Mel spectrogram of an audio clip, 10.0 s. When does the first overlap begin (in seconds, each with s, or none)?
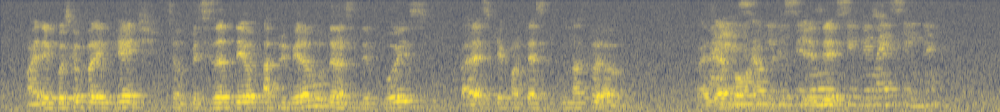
7.1 s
